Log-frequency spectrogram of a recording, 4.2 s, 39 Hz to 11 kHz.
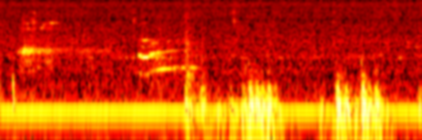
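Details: Kittens indoors at the Alley to Attic rescue home in Alabama, 28 May 2018: two short, rising-then-falling meows early on, followed by dull thumps and knocks against a door, over a steady low electrical hum.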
